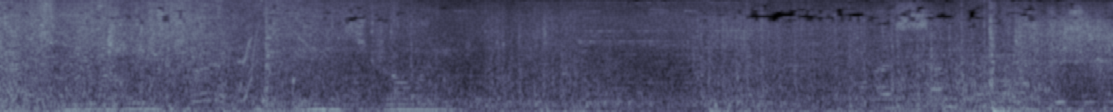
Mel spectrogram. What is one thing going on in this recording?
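Game spells crackle and blast in quick bursts.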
